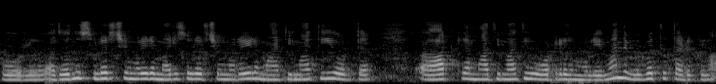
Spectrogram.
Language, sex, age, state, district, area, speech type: Tamil, female, 30-45, Tamil Nadu, Chennai, urban, spontaneous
